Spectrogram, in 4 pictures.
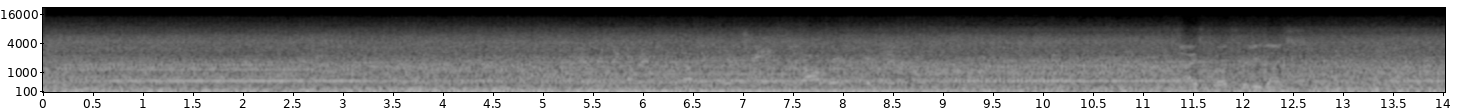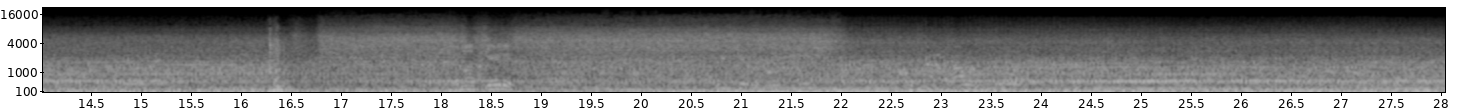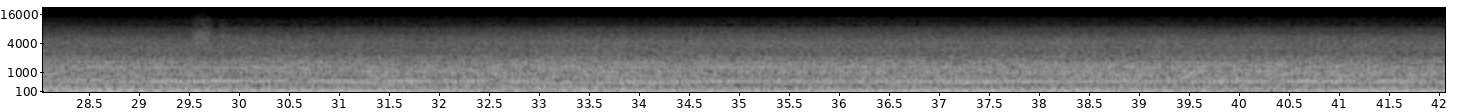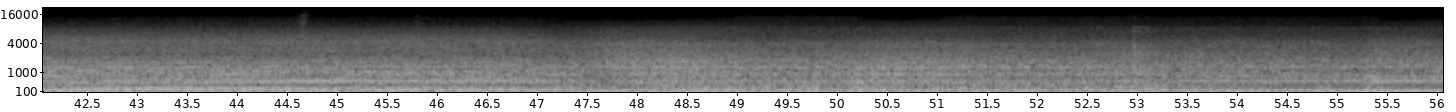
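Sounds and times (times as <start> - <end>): vehicle engine running: 20.8 - 56.0.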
